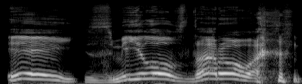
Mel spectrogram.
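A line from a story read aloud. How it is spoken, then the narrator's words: Shouted. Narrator (Russian): крикнула мне обезьяна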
